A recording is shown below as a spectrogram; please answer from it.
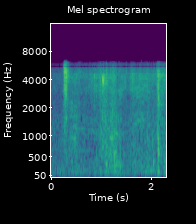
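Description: Plastic VHS tape cases being handled: one sharp click about a quarter of a second in, then softer knocks and rustling.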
